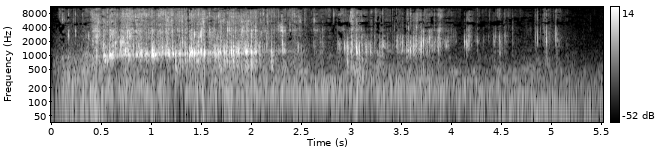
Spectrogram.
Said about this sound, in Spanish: La abuela calienta un poco de agua y la echa en la tetera.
